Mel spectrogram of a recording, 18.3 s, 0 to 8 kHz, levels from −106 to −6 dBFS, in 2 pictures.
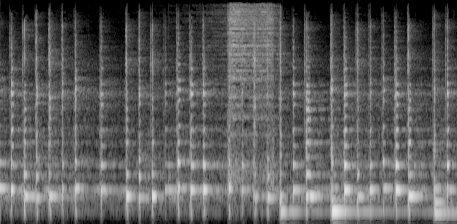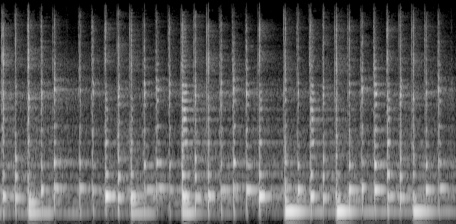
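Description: At 3.29 s the sound and its background noise drop together by about 6 dB in one step, held until 3.37 s. This is a sudden gain jump, likely a digital gain change applied between adjacent samples with no ramp to smooth it.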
